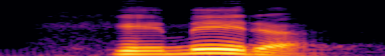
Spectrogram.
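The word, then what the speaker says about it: ἡμέρα: Gemera, fijémonos el espíritu rudo mirando a la derecha, lo hace como una pequeña H, como una pequeña J, G. Entonces acá ponemos gemera, podría haber sido una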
